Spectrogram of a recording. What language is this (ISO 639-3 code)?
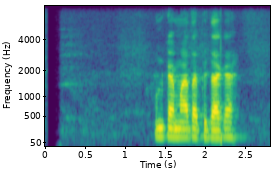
nep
